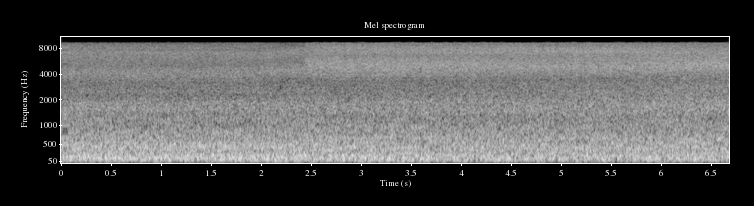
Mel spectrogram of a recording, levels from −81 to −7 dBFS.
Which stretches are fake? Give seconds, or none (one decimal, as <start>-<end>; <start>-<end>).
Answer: 0.0-5.0; 6.1-6.7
